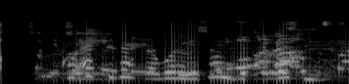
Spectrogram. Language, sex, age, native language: Icelandic, female, 13, Icelandic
